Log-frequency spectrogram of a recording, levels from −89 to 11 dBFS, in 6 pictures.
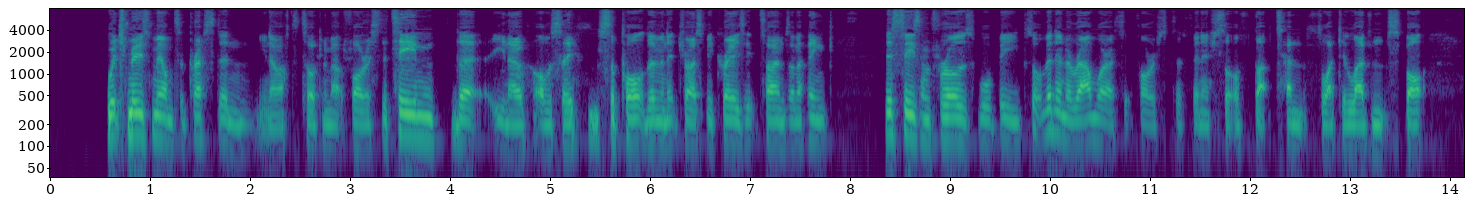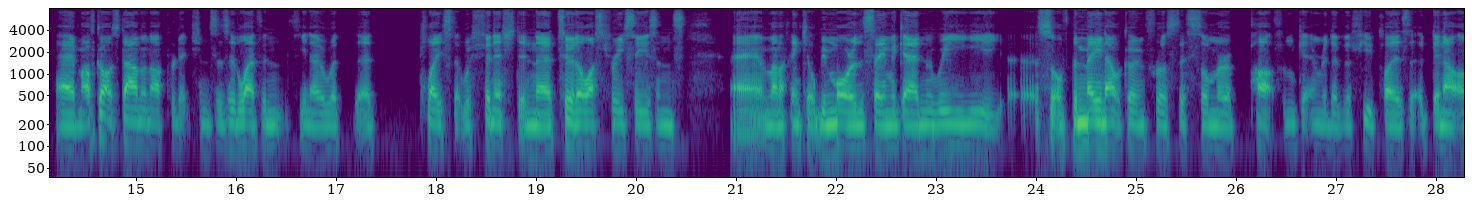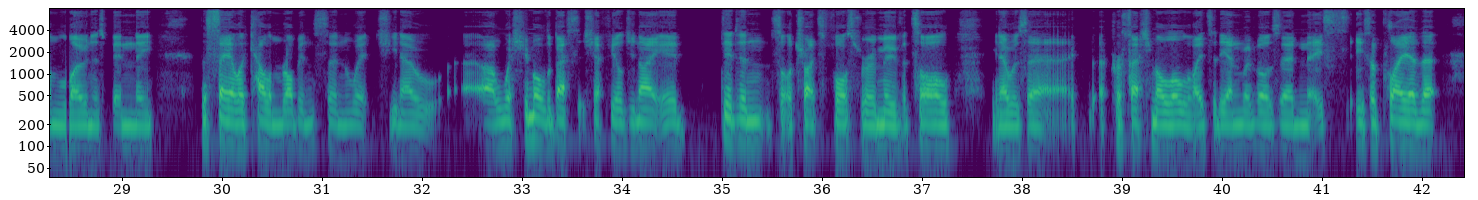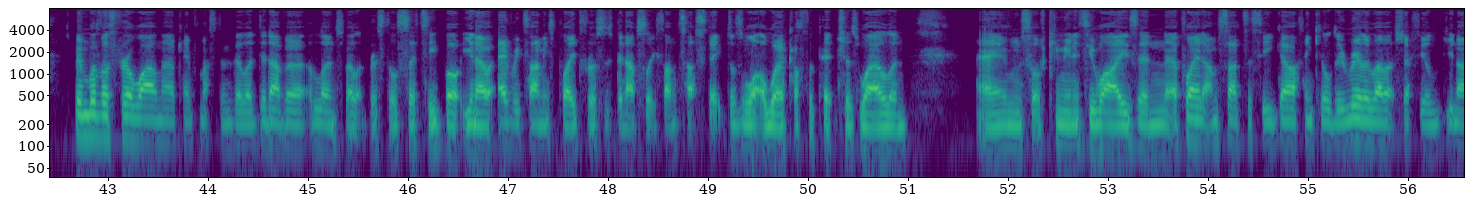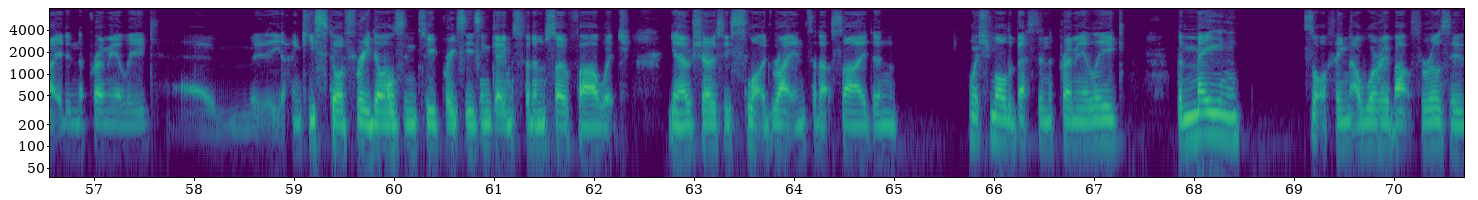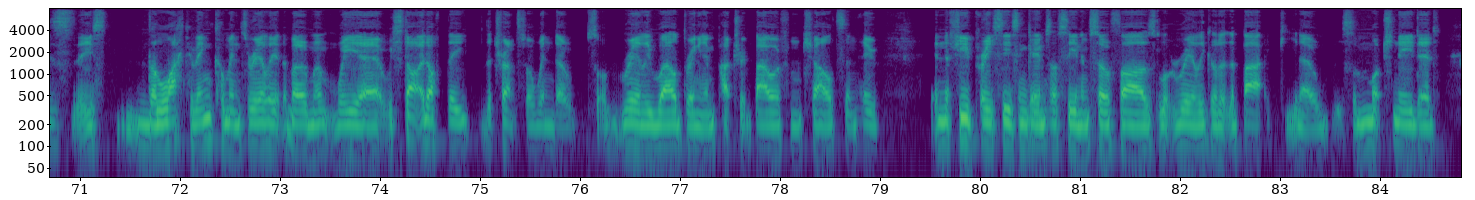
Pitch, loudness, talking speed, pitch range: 105 Hz, -27 LUFS, 240 wpm, 100-115 Hz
